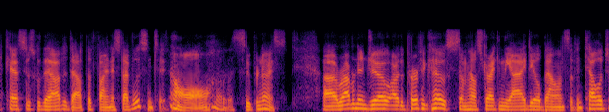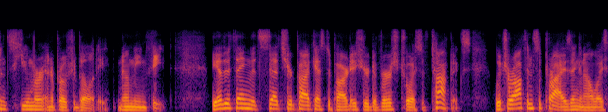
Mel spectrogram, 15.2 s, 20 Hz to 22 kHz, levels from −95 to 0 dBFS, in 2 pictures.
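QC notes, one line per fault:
Throughout: AMR wideband (HD Voice) codec. The speech has been carried at what sounds like the lowest AMR-WB mode, around 6.6 kbit/s, with heavy coding damage. The codec rebuilds the voice from a pulse-excited vocal tract model up to about 6.4 kHz and fakes the band above with shaped noise. At this rate the excitation is too coarse, so the speech comes out rough and raspy, and nothing is present above about 7.3 kHz.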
